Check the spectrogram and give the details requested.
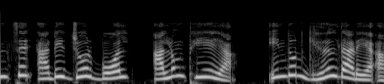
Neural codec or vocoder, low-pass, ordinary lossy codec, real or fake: none; 7.2 kHz; none; real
